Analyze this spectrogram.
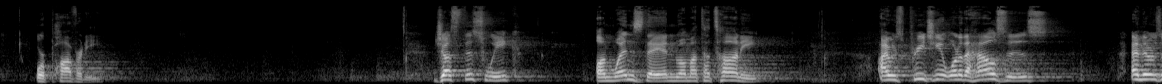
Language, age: English, 40-59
